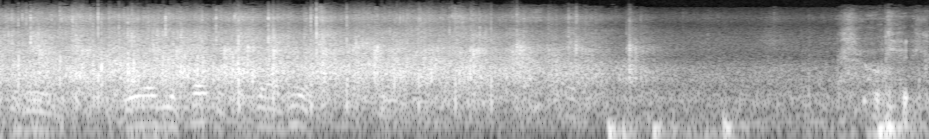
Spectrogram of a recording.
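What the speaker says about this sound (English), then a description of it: "If we give the governor a great round of applause." Audience at a governors' conference plenary applauding a governor, a dense sustained round of clapping for about five seconds that fades into quieter room noise and a few scattered claps.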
